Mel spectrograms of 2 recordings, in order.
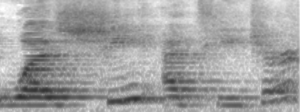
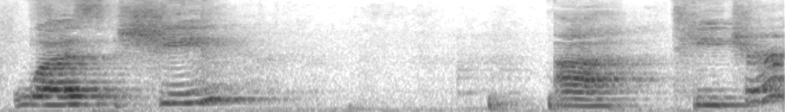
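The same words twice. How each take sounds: First: Said in the usual way. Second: Very slow, long pauses, softer; slow dictation. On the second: Shown as a demonstration. Teacher writes out the English question, slow and halting. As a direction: break it up softly, pausing before "a teacher".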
